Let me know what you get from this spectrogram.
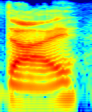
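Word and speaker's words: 大: be familiar to you it's the big character pronounced die and to the right you have Jin which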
